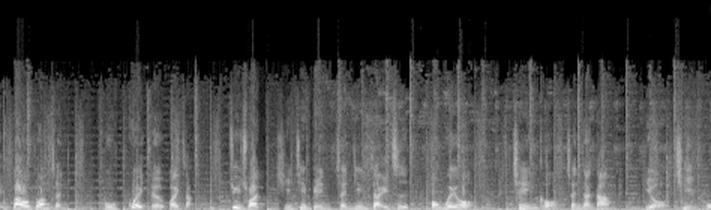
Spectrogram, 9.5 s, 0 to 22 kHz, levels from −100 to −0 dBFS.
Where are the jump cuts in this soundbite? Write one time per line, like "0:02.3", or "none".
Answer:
none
